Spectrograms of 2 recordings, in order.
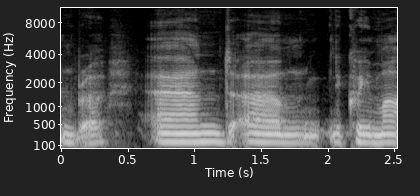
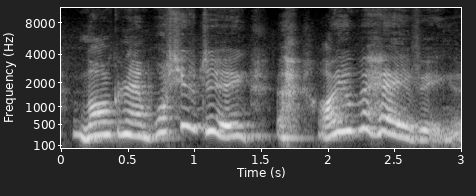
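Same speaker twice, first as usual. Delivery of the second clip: a higher, mock-stern royal telling-off; imitating the Queen scolding; 9 semitones higher than usual. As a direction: playfully imitate the Queen catching two naughty girls. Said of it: "I can remember the Queen saying".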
